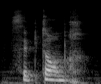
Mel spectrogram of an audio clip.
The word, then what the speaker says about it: septembre: Septembre instead of September.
